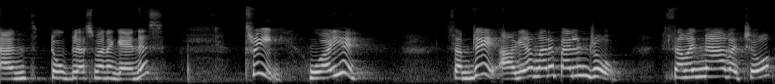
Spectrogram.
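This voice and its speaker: Woman math teacher, high voice, unhurried, patient, keeps checking that students follow. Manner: patient, checks understanding often. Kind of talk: classroom lesson mixing Hindi and English.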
